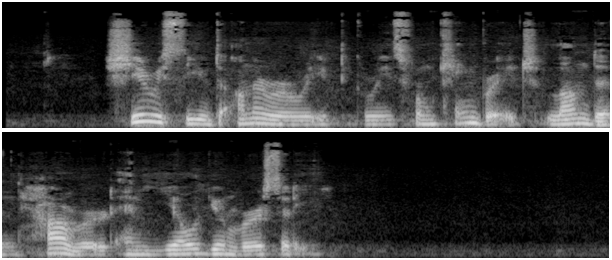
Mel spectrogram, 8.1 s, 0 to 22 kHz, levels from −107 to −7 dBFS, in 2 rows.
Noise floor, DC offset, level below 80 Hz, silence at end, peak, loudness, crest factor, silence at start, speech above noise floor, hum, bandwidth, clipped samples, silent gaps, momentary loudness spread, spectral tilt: -77 dBFS; under 0.1%; -62 dBFS; 1.95 s; -12 dBFS; -30 LUFS; 18 dB; 0.7 s; 48 dB; none; 16 kHz; under 0.1%; none; 9 LU; -5.5 dB/octave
